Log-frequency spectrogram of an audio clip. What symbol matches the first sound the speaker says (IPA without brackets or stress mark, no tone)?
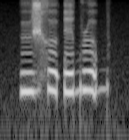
ʉ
